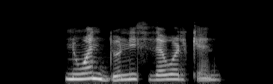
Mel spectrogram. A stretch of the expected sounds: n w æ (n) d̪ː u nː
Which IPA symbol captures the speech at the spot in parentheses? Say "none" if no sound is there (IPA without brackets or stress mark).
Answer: n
